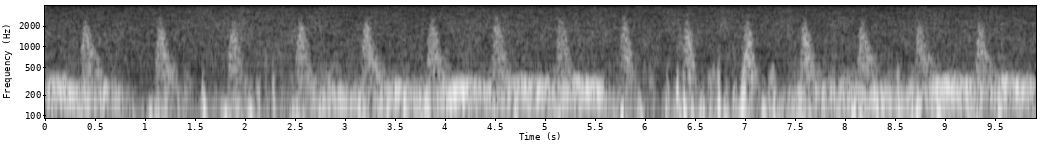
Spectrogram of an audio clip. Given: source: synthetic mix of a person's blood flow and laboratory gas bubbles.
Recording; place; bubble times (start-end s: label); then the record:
Doppler ultrasound of blood flow; subclavian vein
no bubbles
From the record:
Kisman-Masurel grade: 000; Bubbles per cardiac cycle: 0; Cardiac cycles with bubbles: 0%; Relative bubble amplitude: no bubbles discernible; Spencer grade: 0 (complete lack of bubble signals)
